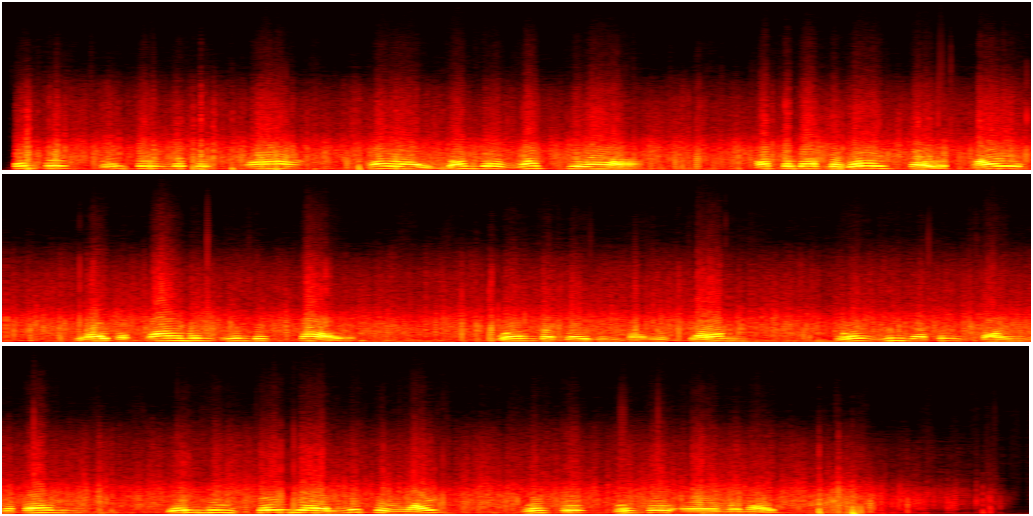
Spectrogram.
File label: first gramophone recording ever; Great Speeches; 1887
